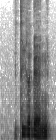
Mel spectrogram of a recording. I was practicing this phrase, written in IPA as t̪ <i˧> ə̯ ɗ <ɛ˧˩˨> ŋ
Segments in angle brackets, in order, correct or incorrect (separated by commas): correct, correct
